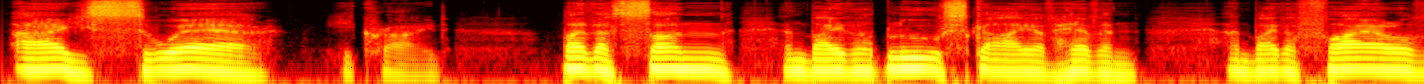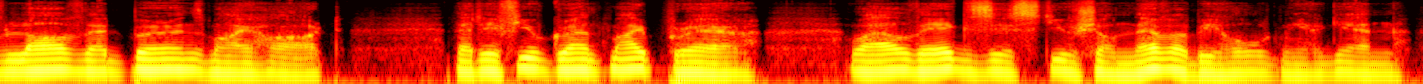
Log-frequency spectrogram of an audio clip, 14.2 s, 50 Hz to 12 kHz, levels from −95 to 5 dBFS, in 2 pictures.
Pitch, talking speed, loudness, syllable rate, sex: 115 Hz, 165 wpm, -18 LUFS, 3.8 syllables/s, male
